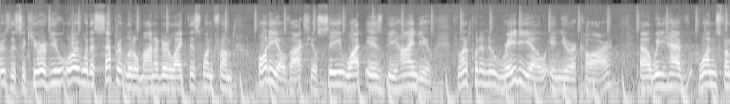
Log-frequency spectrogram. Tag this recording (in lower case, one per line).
speech
music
